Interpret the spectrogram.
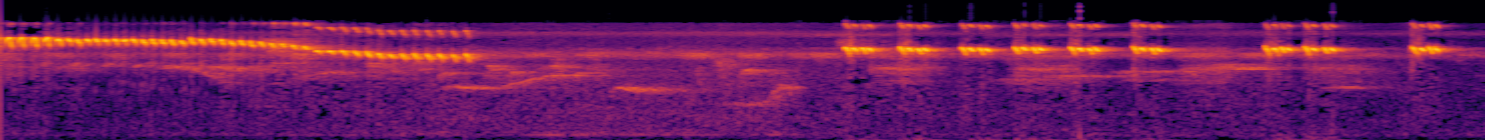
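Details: Actively singing kolibri ninja sunbird, recorded as material for training songbirds: a fast, high trill sliding gradually downward, a quiet pause, then sharp separate chips repeated about twice a second.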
